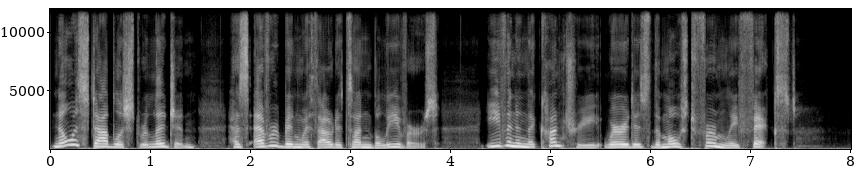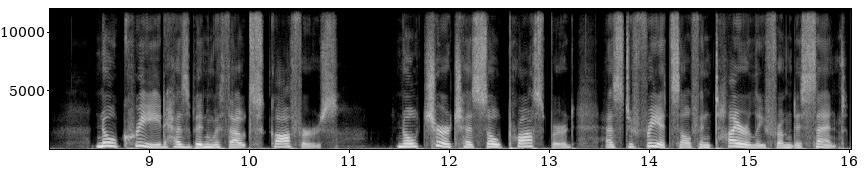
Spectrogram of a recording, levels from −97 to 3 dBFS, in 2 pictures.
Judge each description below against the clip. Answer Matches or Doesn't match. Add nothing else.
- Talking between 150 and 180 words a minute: Doesn't match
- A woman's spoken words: Matches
